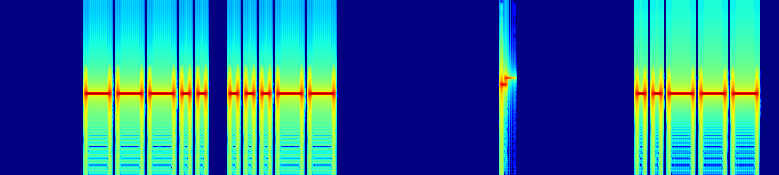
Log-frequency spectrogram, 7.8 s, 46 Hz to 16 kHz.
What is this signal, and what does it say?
Morse code, heard as a keyed tone, about 15 wpm, 700 Hz. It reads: 83 2
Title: Numbers - 2-Digit 15wpm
